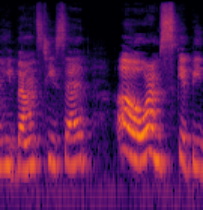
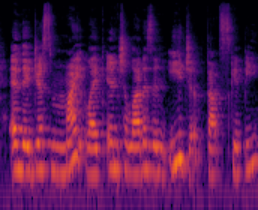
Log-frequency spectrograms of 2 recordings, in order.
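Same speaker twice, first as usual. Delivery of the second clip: plain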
